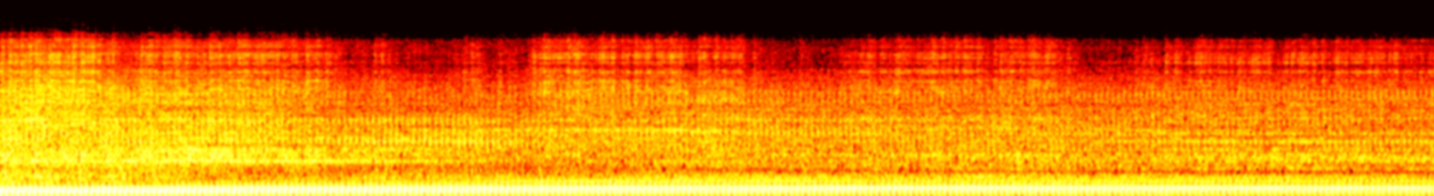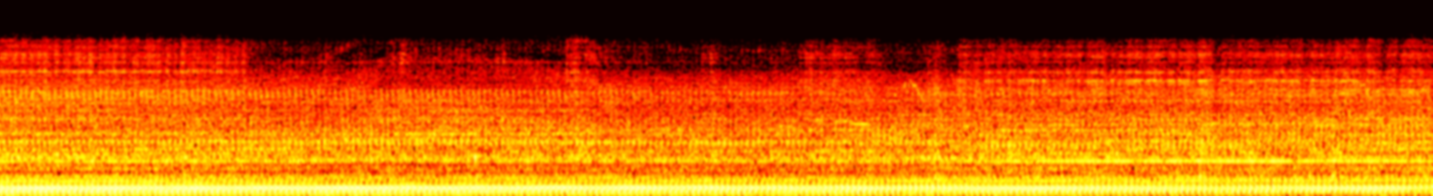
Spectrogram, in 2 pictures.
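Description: Yanmar two-wheel hand tractor's single-cylinder diesel engine running steadily under load while plowing a flooded rice paddy, slowly growing fainter as the tractor moves away.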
